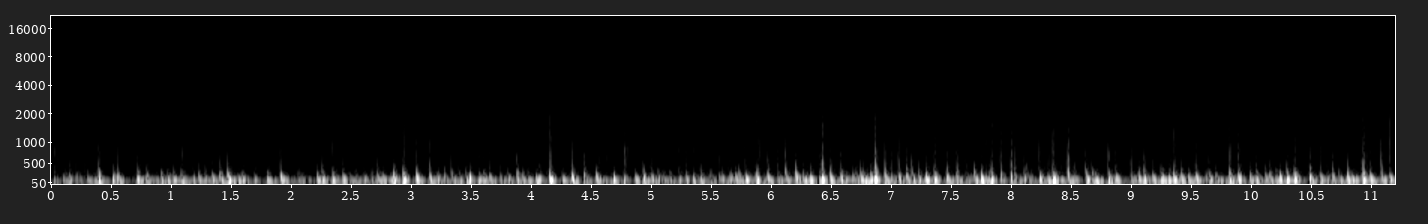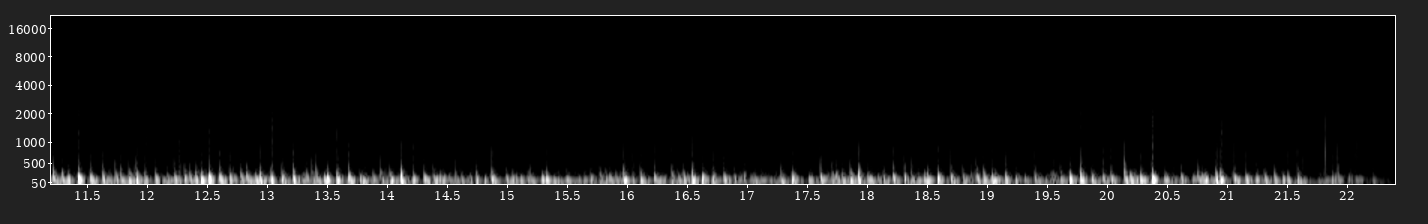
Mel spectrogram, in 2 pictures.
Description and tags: rolling an apple in a hollowed out pumpkin; recorded with a Zoom H2 to Mac/HD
